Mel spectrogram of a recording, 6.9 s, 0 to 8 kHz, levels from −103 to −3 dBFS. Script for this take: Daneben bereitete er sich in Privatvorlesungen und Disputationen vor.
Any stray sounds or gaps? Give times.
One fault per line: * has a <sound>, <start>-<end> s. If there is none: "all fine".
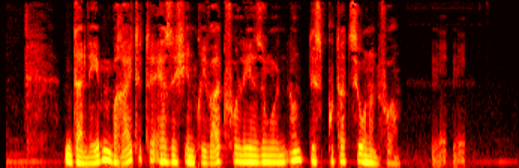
* has a laugh, 5.8-6.2 s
